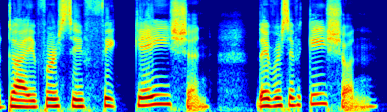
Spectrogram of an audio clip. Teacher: There's six distinct sounds, among which the first and the fifth syllable is the stressed part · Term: multiple stresses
